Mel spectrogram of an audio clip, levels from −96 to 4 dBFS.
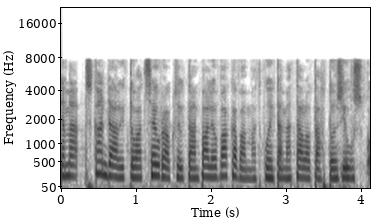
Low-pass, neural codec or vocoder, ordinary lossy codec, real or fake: none; codec, 16 kHz, 4 kbps, FunCodec, trained on LibriTTS, 50 frames a second; none; fake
